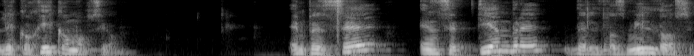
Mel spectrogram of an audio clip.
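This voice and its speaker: At a very slow pace with long, frequent pauses, a man's fairly high voice makes very wide pitch swings. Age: 30s. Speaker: network marketing team leader. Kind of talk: motivational training talk.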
